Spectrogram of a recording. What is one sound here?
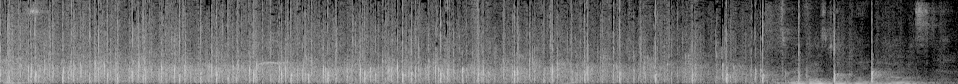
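A crowd claps and cheers loudly in a large hall.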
